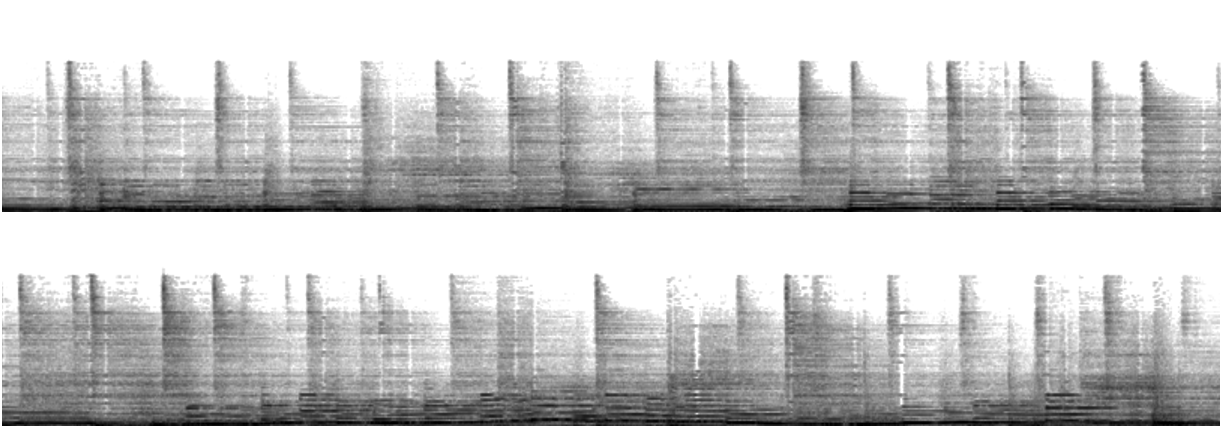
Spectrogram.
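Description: Jazz combo playing: a guitar carries a running single-note melody over a walking bass line and a steady cymbal beat from the drum kit.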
